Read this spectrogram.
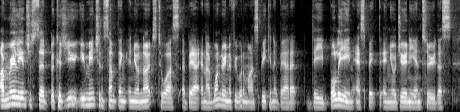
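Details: Adult male speaker; normal fluent speech.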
